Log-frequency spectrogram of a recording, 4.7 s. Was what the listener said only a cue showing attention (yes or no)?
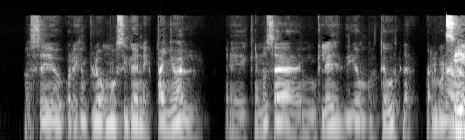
no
